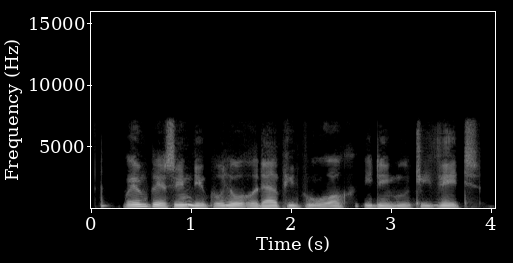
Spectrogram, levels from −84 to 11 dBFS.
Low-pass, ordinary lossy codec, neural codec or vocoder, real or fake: 7.2 kHz; none; codec, 16 kHz, 1 kbps, FreqCodec, larger model; fake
